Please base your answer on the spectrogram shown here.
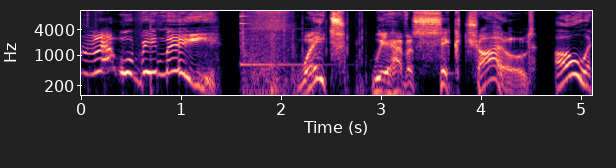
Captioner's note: door dings open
